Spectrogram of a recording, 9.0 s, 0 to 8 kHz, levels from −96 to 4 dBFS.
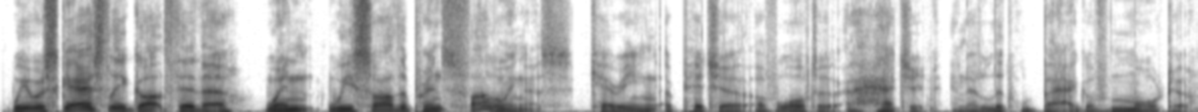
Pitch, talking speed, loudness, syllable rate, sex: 115 Hz, 165 wpm, -19 LUFS, 4.8 syllables/s, male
